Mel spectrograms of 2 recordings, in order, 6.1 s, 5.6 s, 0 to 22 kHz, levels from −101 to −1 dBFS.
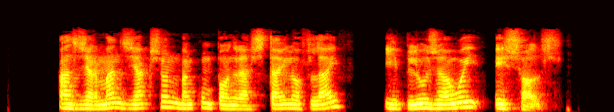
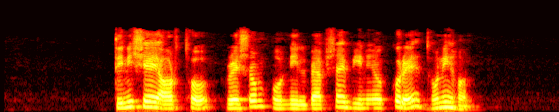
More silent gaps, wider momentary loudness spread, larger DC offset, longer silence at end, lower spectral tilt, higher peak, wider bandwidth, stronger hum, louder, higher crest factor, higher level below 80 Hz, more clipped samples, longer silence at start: first, 3.55-3.84 s vs none; about the same, 7 LU vs 6 LU; neither; second, 0.55 s vs 0.9 s; about the same, -6 dB/octave vs -6 dB/octave; about the same, -2 dBFS vs -2 dBFS; about the same, 7.6 kHz vs 7.8 kHz; neither; about the same, -18 LUFS vs -16 LUFS; about the same, 18 dB vs 16 dB; about the same, -58 dBFS vs -58 dBFS; neither; second, 0.6 s vs 1.15 s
